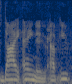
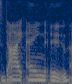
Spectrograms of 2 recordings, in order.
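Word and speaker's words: dayenu: And I think I pronounced that wrong. It's day aim. – Anu. – It's dianu. When you get that from me, because I say it wrong, I'm sorry. – And when you see how it's spelled, so it's dianu.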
